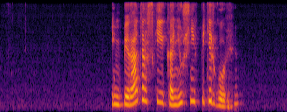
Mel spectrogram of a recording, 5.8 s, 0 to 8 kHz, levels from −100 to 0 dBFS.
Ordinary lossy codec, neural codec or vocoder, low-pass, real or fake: none; vocoder, 22.05 kHz, 80 mel bands, HiFi-GAN; 7.2 kHz; fake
